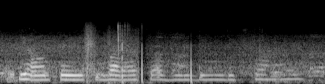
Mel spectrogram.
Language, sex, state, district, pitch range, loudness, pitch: Hindi, female, Bihar, Sitamarhi, 210-220 Hz, -17 LUFS, 215 Hz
